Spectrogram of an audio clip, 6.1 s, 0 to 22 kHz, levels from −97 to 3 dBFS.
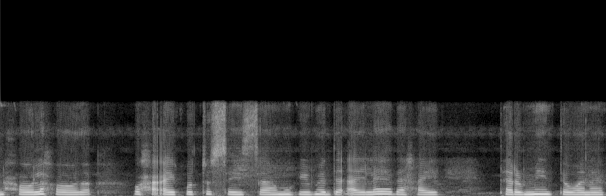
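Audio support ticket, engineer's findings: Gritty hiss riding on louder speech throughout, rolling up and down with level rather than sitting as a fixed floor: 4-bit ADPCM compression. Content stops at 10.6 kHz, which fits about 89 kbps.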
